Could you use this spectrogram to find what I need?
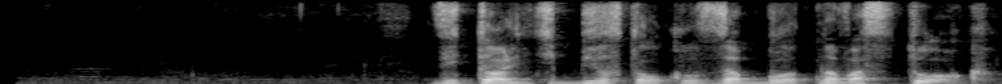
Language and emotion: Russian, angry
